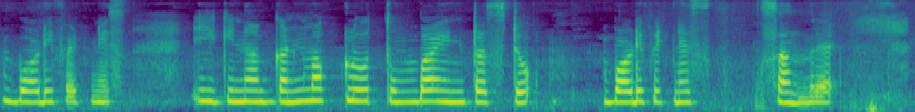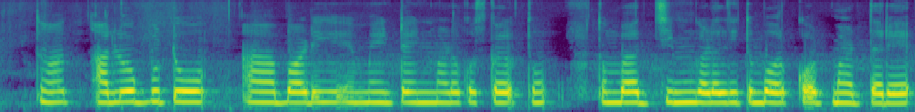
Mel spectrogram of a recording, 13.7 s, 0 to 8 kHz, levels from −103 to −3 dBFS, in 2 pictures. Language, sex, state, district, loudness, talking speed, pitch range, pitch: Kannada, female, Karnataka, Mysore, -16 LUFS, 95 wpm, 270-290 Hz, 280 Hz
